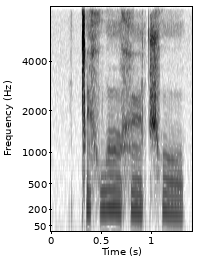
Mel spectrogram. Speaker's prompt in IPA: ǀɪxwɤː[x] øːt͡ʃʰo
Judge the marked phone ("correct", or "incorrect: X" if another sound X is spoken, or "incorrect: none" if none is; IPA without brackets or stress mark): correct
